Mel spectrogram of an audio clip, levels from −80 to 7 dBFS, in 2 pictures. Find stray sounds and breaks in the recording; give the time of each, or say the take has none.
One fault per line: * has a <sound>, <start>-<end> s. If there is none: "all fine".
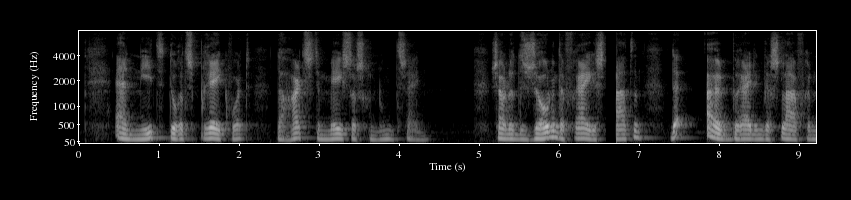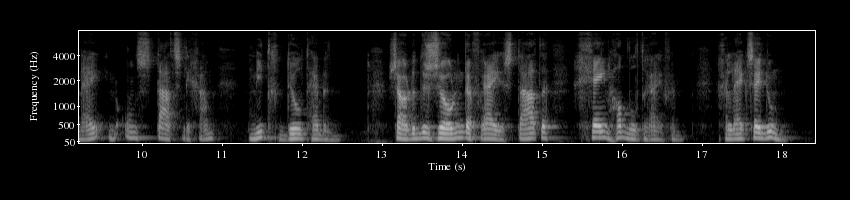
* has a dropout, 6.6-6.7 s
